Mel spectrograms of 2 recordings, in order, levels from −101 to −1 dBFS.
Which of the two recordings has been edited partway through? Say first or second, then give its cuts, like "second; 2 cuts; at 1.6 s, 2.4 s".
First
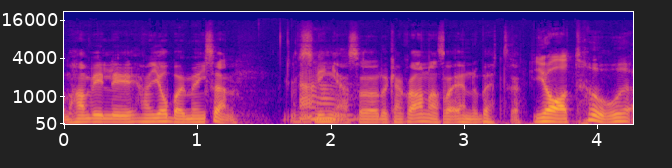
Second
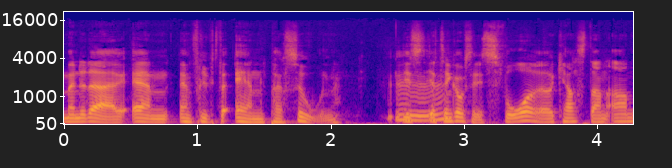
first; 2 cuts; at 1.1 s, 2.9 s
